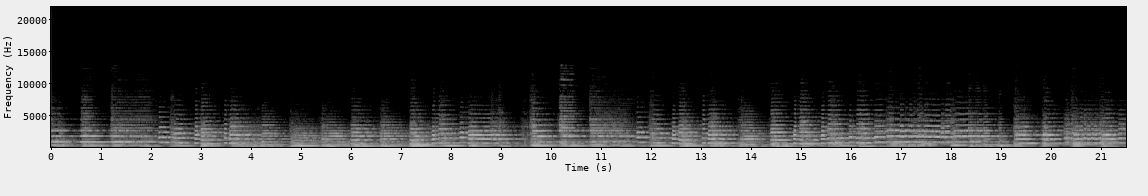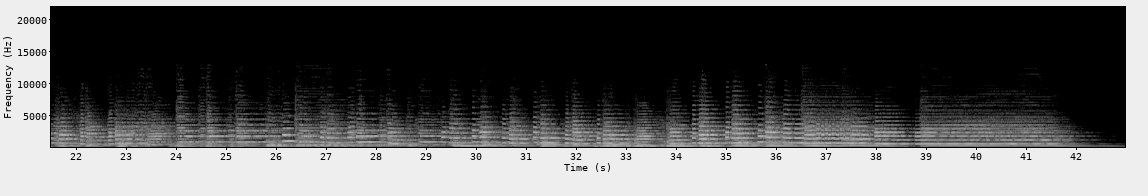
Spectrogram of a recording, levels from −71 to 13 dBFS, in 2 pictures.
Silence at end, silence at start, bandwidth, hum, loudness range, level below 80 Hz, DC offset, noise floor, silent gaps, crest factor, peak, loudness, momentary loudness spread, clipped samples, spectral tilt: 0.7 s; 0 s; 12 kHz; none; 4 LU; -60 dBFS; under 0.1%; -46 dBFS; none; 18 dB; 0 dBFS; -17 LUFS; 6 LU; under 0.1%; -4.5 dB/octave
